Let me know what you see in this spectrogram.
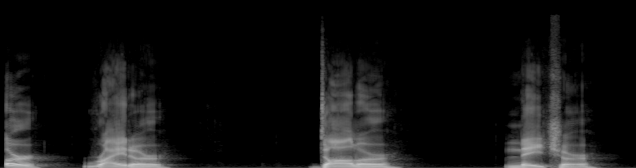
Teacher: é o som do chuá seguido do som de R · é o som do schwa seguido do som de R. É um writer, dollar, nature, De novo, não é na sílaba tônica, então ele é um pouquinho mais curto.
